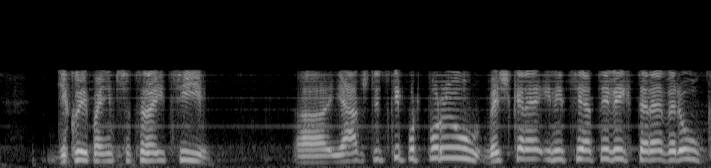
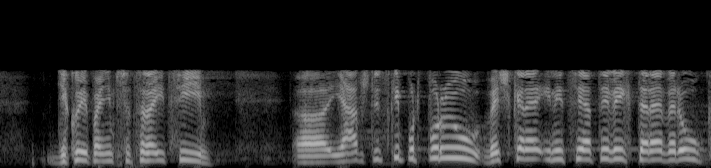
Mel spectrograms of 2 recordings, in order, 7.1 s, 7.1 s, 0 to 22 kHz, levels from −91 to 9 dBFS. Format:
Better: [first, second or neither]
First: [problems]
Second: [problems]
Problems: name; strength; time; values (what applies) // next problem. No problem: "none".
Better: second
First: noise reduction (neural separator model SepFormer DNS4)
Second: none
